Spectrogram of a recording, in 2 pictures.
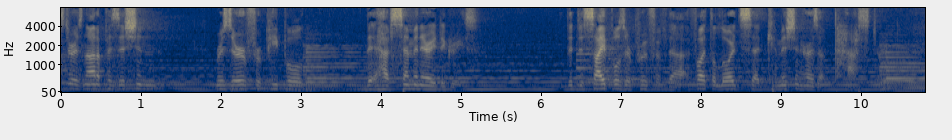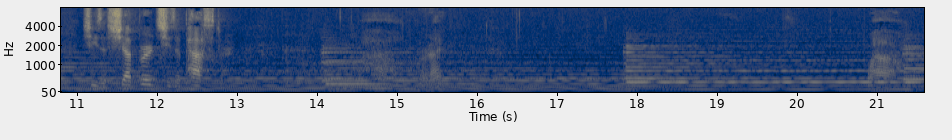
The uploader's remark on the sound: Resurgence Edmonton. Shares a message on the closing night of And Breathe Came:RSG Conference 2017.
